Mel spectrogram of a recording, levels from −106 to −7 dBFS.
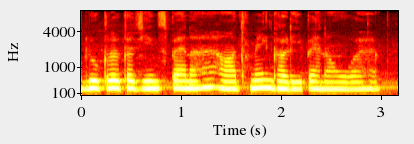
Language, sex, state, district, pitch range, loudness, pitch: Hindi, female, Jharkhand, Deoghar, 205-225 Hz, -14 LUFS, 215 Hz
